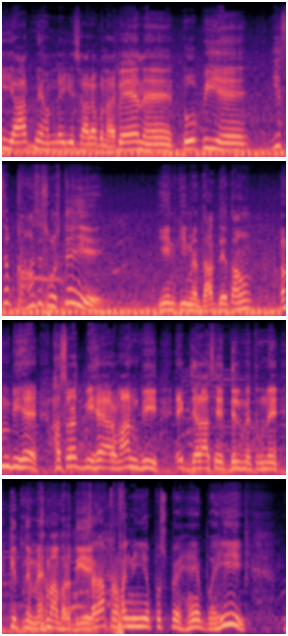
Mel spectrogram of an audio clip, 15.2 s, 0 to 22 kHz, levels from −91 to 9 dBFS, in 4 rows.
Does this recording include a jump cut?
yes; 3 cuts; at 1.5 s, 7.4 s, 13.0 s

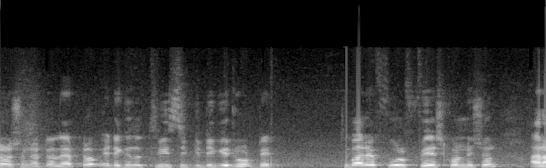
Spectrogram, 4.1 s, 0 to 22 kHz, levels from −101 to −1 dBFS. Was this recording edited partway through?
yes; 1 cut; at 2.6 s

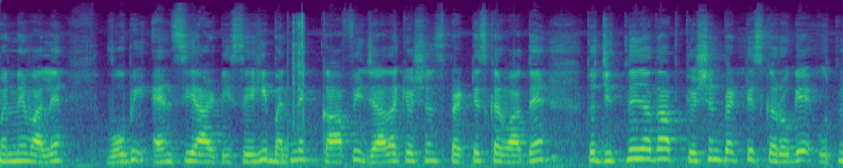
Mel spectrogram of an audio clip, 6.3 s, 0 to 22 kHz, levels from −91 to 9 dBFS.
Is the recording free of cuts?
no; 1 cut; at 2.2 s

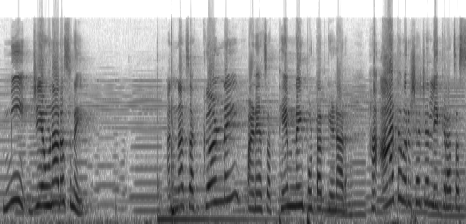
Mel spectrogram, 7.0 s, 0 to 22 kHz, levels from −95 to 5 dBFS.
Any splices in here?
no; 0 cuts

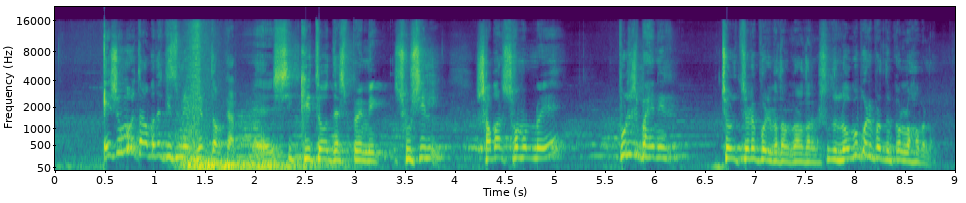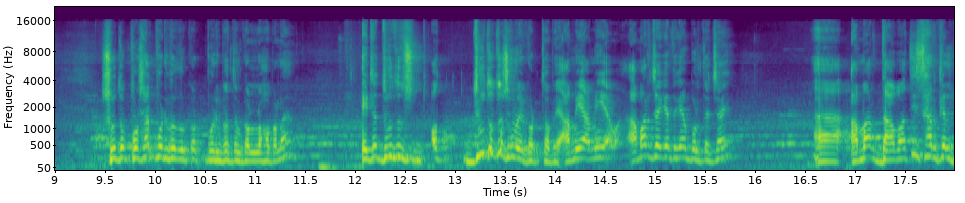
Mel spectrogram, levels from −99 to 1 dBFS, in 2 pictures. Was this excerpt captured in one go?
no; 1 cut; at 1.9 s

